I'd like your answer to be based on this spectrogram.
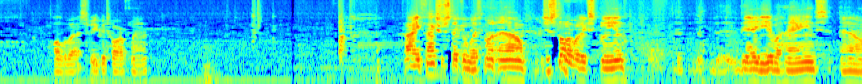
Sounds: Speech

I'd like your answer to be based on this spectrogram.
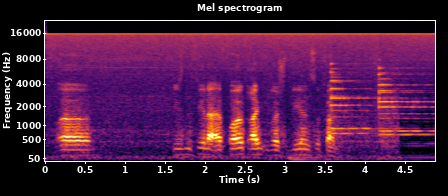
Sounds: Speech, Music

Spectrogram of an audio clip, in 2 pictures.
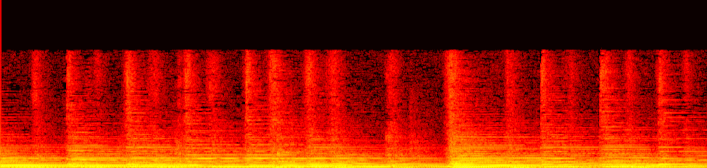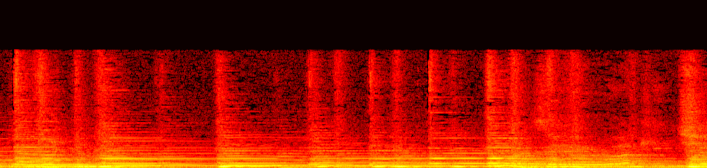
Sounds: Music, Singing, Guitar, Musical instrument, String section

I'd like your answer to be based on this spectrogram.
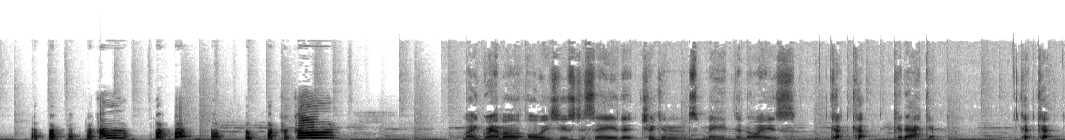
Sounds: Speech

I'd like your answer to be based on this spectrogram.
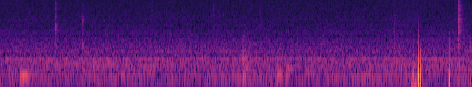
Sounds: inside a small room

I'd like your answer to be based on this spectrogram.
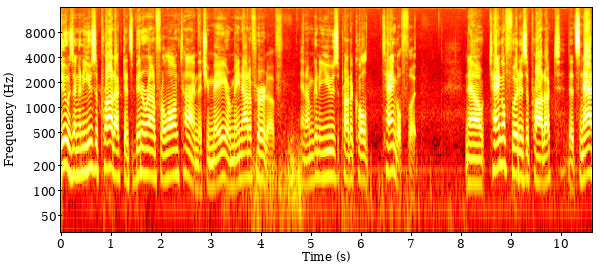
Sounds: Speech

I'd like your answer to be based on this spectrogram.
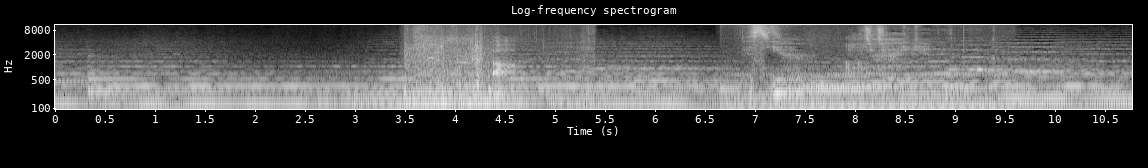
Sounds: Speech, Sad music, Music

